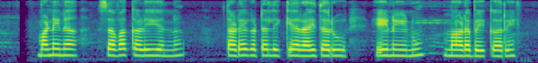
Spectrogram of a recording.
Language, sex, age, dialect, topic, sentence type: Kannada, female, 25-30, Central, agriculture, question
